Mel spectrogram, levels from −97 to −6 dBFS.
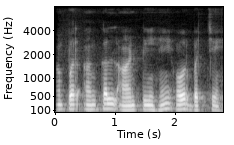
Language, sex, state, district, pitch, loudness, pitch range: Hindi, male, Maharashtra, Mumbai Suburban, 130 Hz, -17 LUFS, 120-135 Hz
